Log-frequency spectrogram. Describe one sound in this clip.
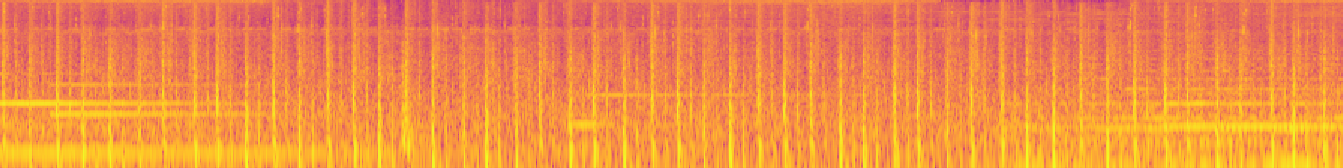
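Quick footsteps run over soft grass.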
